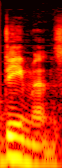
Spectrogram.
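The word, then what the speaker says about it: daemon: in Linux they're called demons it's spelled D AE m o NS but it's pronounced demon and then you also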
